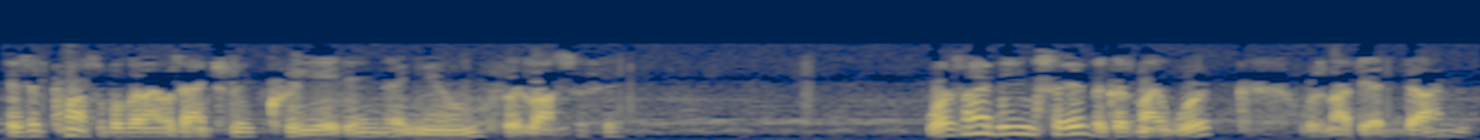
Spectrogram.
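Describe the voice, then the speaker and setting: Actor playing a brooding writer narrating an old radio mystery. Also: male voice, mid-range voice, sing-song, moderate pace, a little hiss or hum, natural voice. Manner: introspective, questioning. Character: brooding male writer of supernatural stories. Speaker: narrator and lead character, a writer. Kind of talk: 1970s radio drama narration. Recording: tinny, lo-fi old radio broadcast with music.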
